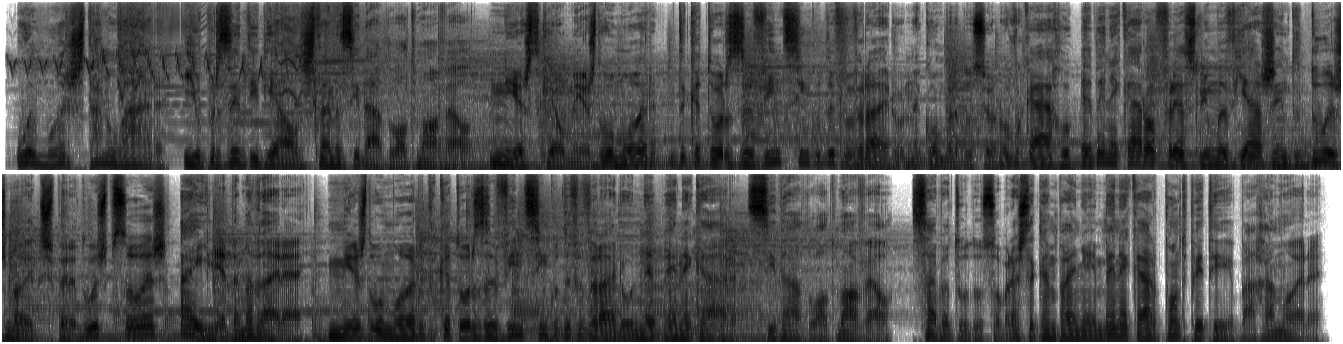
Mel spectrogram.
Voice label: portuguese commercial; European Portuguese voice over talent; Portugal

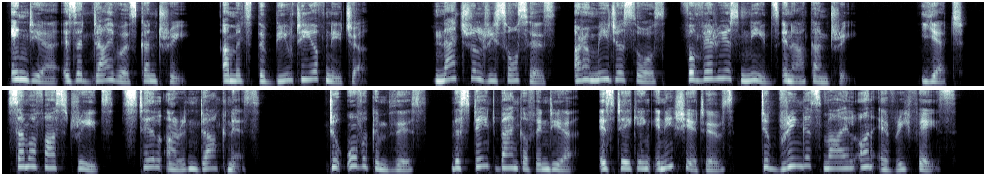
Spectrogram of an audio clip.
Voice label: english indian commercial; Inglés (indio); Indian voice-over artist

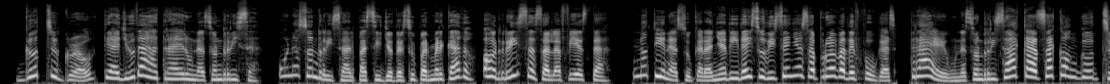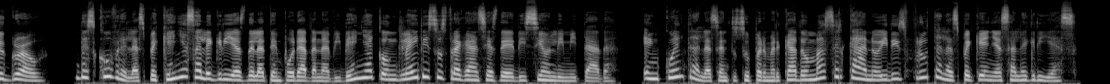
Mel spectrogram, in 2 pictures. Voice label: spanish latin american promos

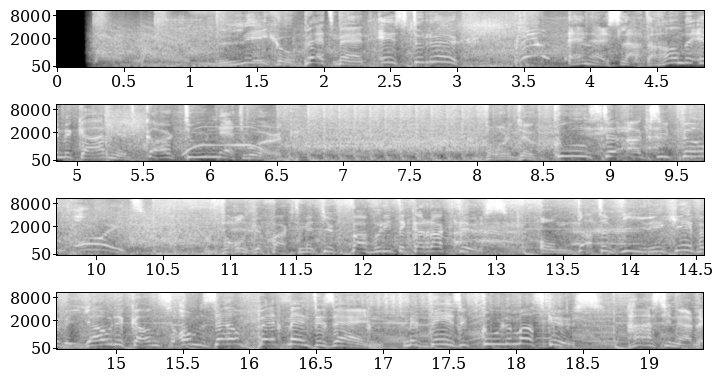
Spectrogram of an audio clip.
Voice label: flemish movie trailers

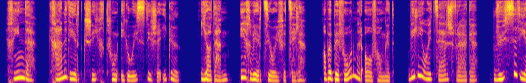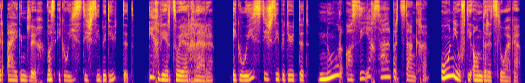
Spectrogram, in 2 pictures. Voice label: german switzerland narration

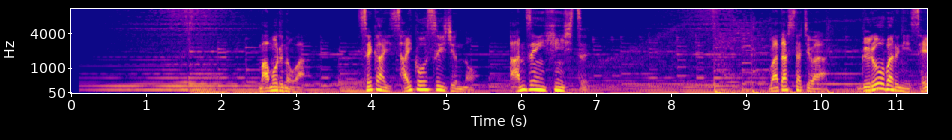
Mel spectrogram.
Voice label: japanese corporate videos

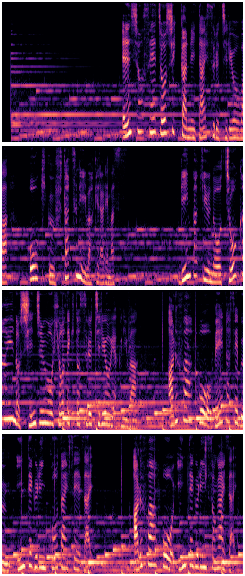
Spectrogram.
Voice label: japanese medical narration

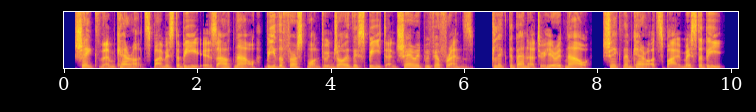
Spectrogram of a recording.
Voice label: english promos

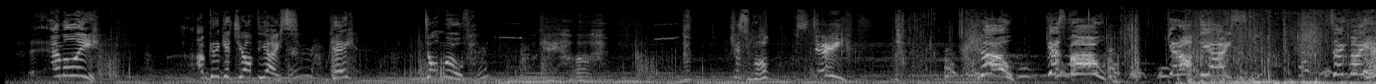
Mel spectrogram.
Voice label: english american video games

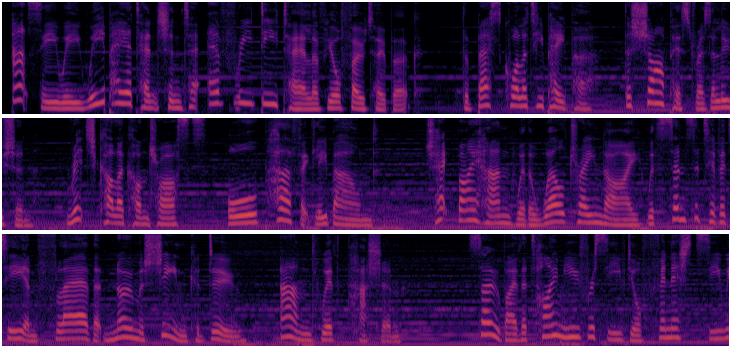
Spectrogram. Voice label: english british

